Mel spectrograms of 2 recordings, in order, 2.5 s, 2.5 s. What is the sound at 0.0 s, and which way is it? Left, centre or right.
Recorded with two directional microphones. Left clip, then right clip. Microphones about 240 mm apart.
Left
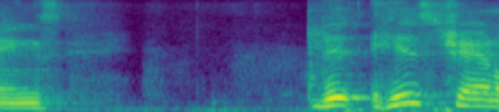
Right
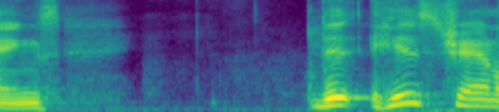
A man's voice, right.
